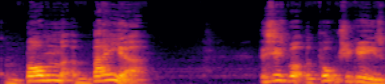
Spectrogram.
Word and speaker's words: Bom Bahia: side of the box I would have said bomia but on the box here it says pronounced bomb baaya this is what the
